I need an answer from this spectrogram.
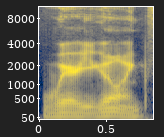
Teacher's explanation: That falling tone signals you expect a detailed answer, not just a yes or no. · for information questions, who, what, where, when, why, how, the pitch usually falls at the end.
